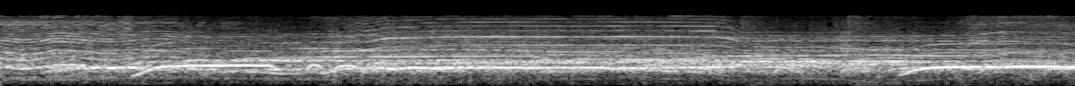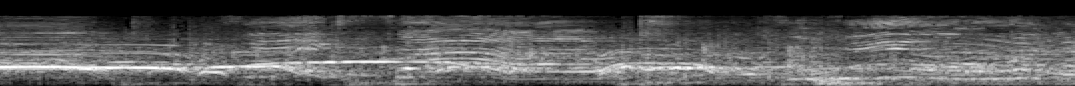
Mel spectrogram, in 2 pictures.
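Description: A woman singing live through a microphone and PA, holding long high notes, while the audience cheers and shouts.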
